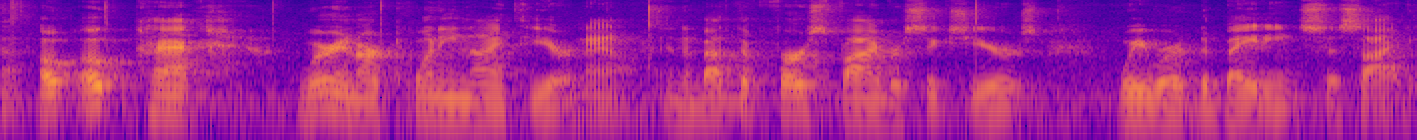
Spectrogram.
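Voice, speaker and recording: Noticeable background noise sits behind a man's voice. He speaks at a medium pitch and moderate pace, with ordinary pitch variation. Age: 70s. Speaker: political activist. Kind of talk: interview.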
